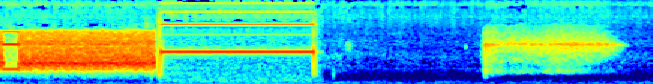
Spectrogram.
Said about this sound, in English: Leave a message at the beep and I'll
